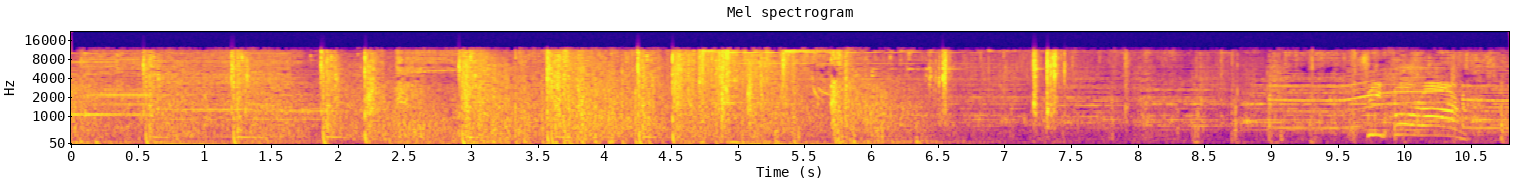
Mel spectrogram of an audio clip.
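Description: Chaotic game combat in The Finals with rapid bursts of gunfire, a rocket launch and explosions crowding together under loud, excited commentary, the firing thinning out after a few seconds into scattered effects and tones.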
